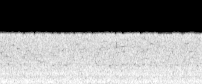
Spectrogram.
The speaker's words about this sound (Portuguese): Essa roda d'água hoje dá para se praticamente produzir energia elétrica para toda a reserva, uma energia limpa.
